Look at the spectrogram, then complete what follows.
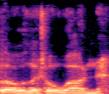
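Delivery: deep, low, slow, gruff drawl. Showing an adapted character voice, in a low, slow, gruff voice. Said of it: "speak slow, low, and in a gruff term".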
